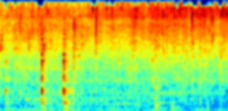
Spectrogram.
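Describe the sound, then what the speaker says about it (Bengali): Onion stalks with green chilies sizzle steadily in a hot pan, broken by a few sharp clinks and scrapes of a spatula stirring, close and clear with no voices. "পেঁয়াজের কলিটাকে একটু ভাজি করে নেব।"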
